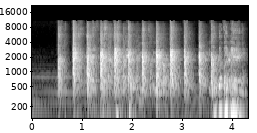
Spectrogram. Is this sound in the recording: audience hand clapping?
yes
